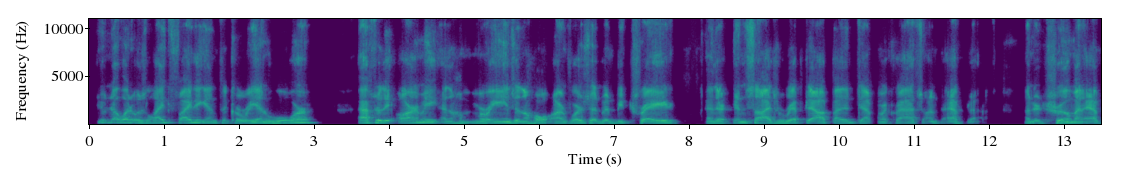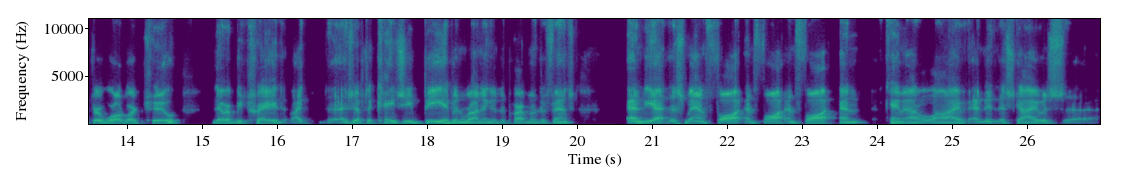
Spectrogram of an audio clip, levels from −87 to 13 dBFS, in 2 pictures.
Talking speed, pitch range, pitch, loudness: 165 wpm, 100-135 Hz, 120 Hz, -22 LUFS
